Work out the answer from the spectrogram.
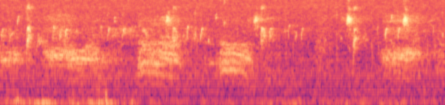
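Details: Birds calling on a farm: hoarse, harsh caws repeat about every second and a half, while small high chirps and tweets run above them against a low background rumble.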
